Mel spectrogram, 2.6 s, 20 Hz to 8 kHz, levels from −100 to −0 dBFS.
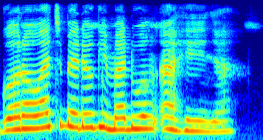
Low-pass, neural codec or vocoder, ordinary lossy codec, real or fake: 7.2 kHz; none; none; real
